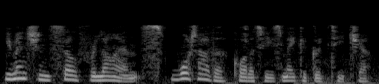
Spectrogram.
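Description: A woman with a husky voice putting prepared interview questions. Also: on the low side, animated, moderate pace. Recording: dull lo-fi tape.

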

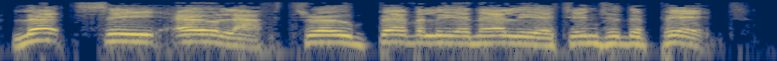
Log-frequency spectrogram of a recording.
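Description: A man's voice: a little high, expressive, moderate pace, bright, forceful tone, breathy edge, dry recording, voice pushed up, full character voice. A man voicing a pimply, bloodthirsty male heckler in a storybook, brash and impatient. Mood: eager goading.

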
